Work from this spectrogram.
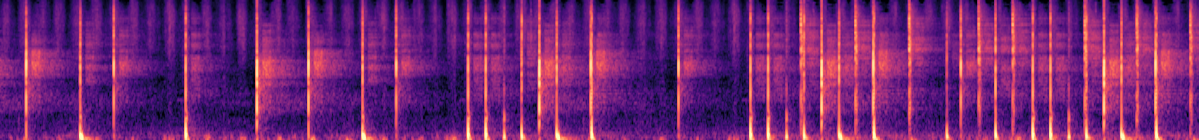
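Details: Sharp knocking and chopping taps repeat irregularly. No animal voice can be picked out among them.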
